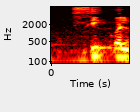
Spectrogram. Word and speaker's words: SQL: stands for structured query language कहीं कहीं इसको सीक्वल भी प्रोनाउंस किया जाता है जैसे कि यहां पर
